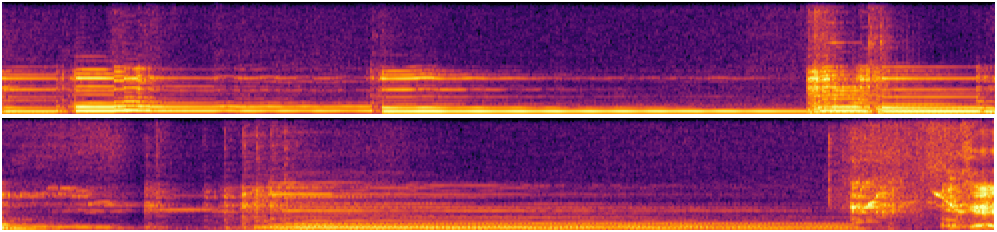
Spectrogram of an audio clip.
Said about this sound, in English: this is what it sounds like without any effects. Just the Fender Stratocaster.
